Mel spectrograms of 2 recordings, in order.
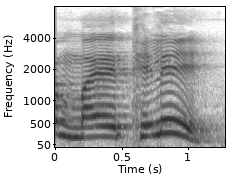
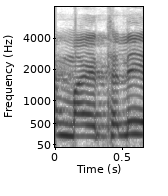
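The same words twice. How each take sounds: First: मैथिली slowly, mai-thi-lī; slow मैथिली with a clear thi; correct pronunciation. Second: मैथिली with an a, mai-tha-lī; wrong pronunciation. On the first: Teacher answering with the right word, correct pronunciation. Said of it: "इसका शुद्ध क्या होगा?". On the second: Teacher quoting the faulty word, wrong pronunciation. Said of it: "मैथिली अशुद्ध शब्द है". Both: Shown as a demonstration.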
